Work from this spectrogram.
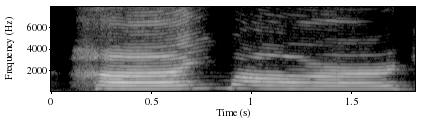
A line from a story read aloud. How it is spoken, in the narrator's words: My friends would all yell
